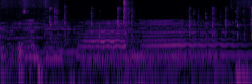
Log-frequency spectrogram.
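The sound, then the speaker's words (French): Computer keyboard typing while notes are written during a tabletop role-playing game session: quick, irregular clicks over a sustained tonal background. “Désolé, hein, j'écris en même temps.”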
